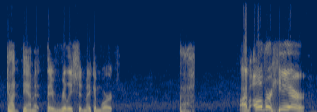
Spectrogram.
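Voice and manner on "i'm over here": loud high-pitched yell. Calling out to another character across a beach: in-character yell. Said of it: "I just yell".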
